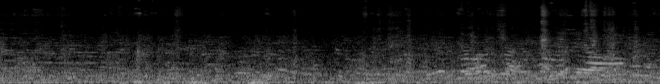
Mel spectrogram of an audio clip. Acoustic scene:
crowded indoor space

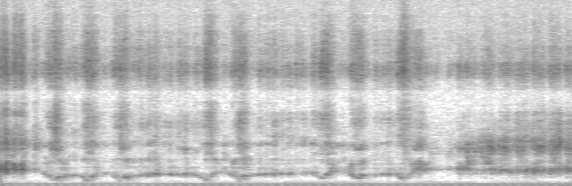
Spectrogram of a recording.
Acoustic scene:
restroom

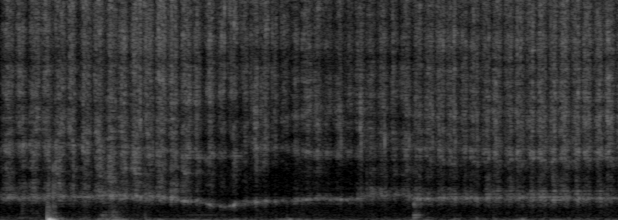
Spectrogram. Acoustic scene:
restroom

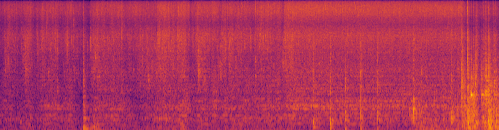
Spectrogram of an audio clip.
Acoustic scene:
kitchen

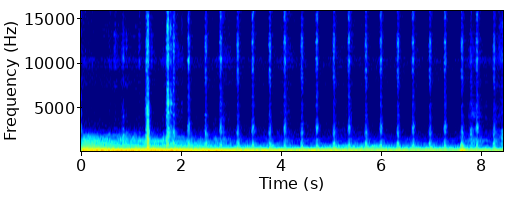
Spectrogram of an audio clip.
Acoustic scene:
car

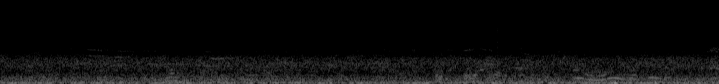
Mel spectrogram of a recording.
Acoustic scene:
park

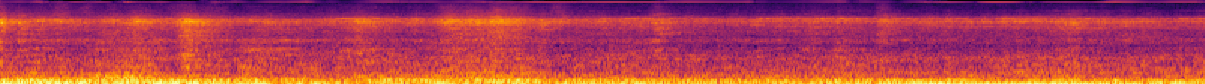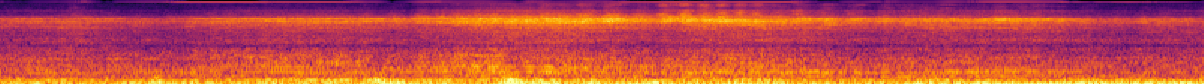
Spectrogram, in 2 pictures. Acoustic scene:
bus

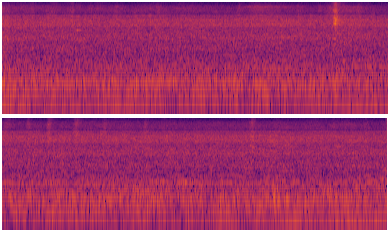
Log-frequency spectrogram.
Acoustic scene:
subway train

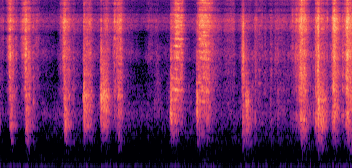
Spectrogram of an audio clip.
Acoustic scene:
kitchen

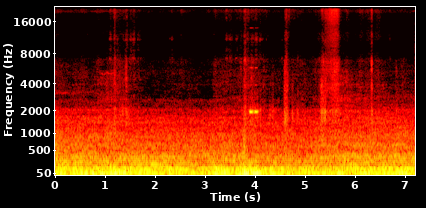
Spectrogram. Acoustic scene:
car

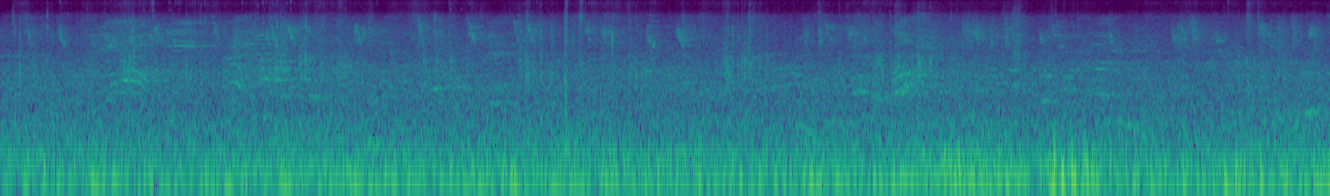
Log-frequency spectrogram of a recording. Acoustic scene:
park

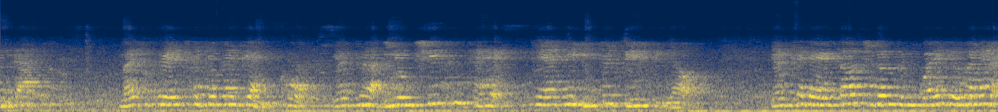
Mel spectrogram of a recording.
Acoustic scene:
subway station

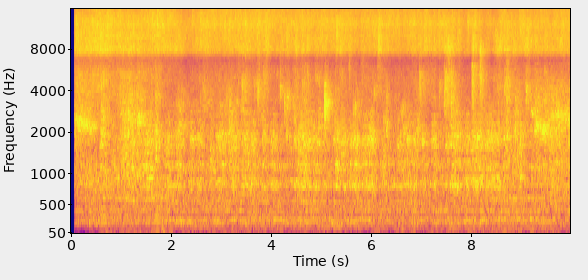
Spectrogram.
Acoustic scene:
restroom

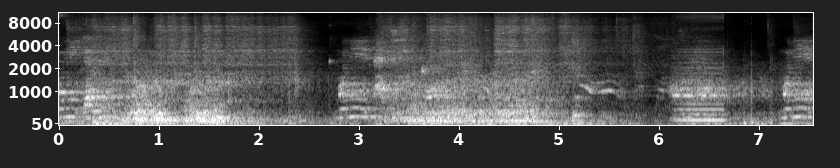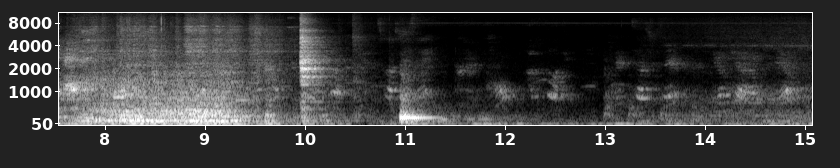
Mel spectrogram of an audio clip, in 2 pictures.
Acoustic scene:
elevator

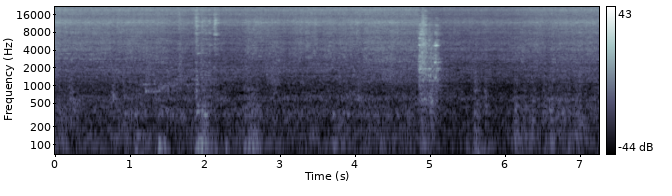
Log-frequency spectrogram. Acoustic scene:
kitchen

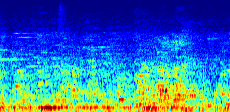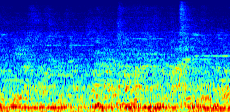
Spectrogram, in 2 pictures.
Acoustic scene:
crowded indoor space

